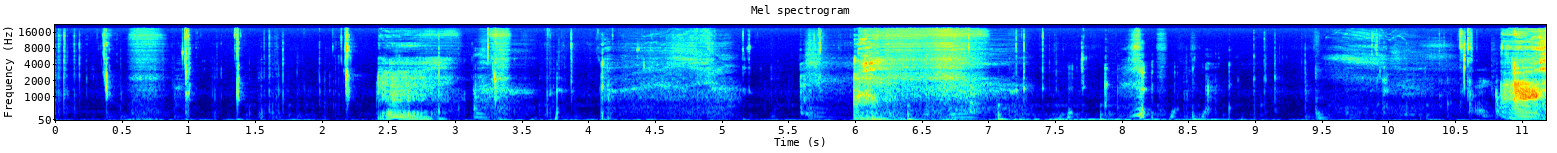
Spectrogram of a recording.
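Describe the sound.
Tic Tac mints are chewed very close to the microphone: wet, clicky crunching in irregular bursts, with some quiet talk.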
